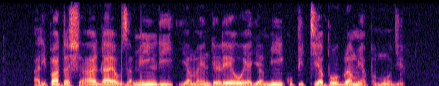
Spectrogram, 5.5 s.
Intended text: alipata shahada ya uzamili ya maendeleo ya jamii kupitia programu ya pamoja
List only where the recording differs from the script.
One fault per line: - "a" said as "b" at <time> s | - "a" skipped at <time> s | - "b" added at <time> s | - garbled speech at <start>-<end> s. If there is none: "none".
none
